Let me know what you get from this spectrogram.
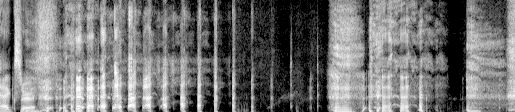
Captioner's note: laughter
